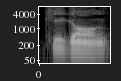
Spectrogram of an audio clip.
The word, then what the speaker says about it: Qigong: Qigong postures, thank you.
